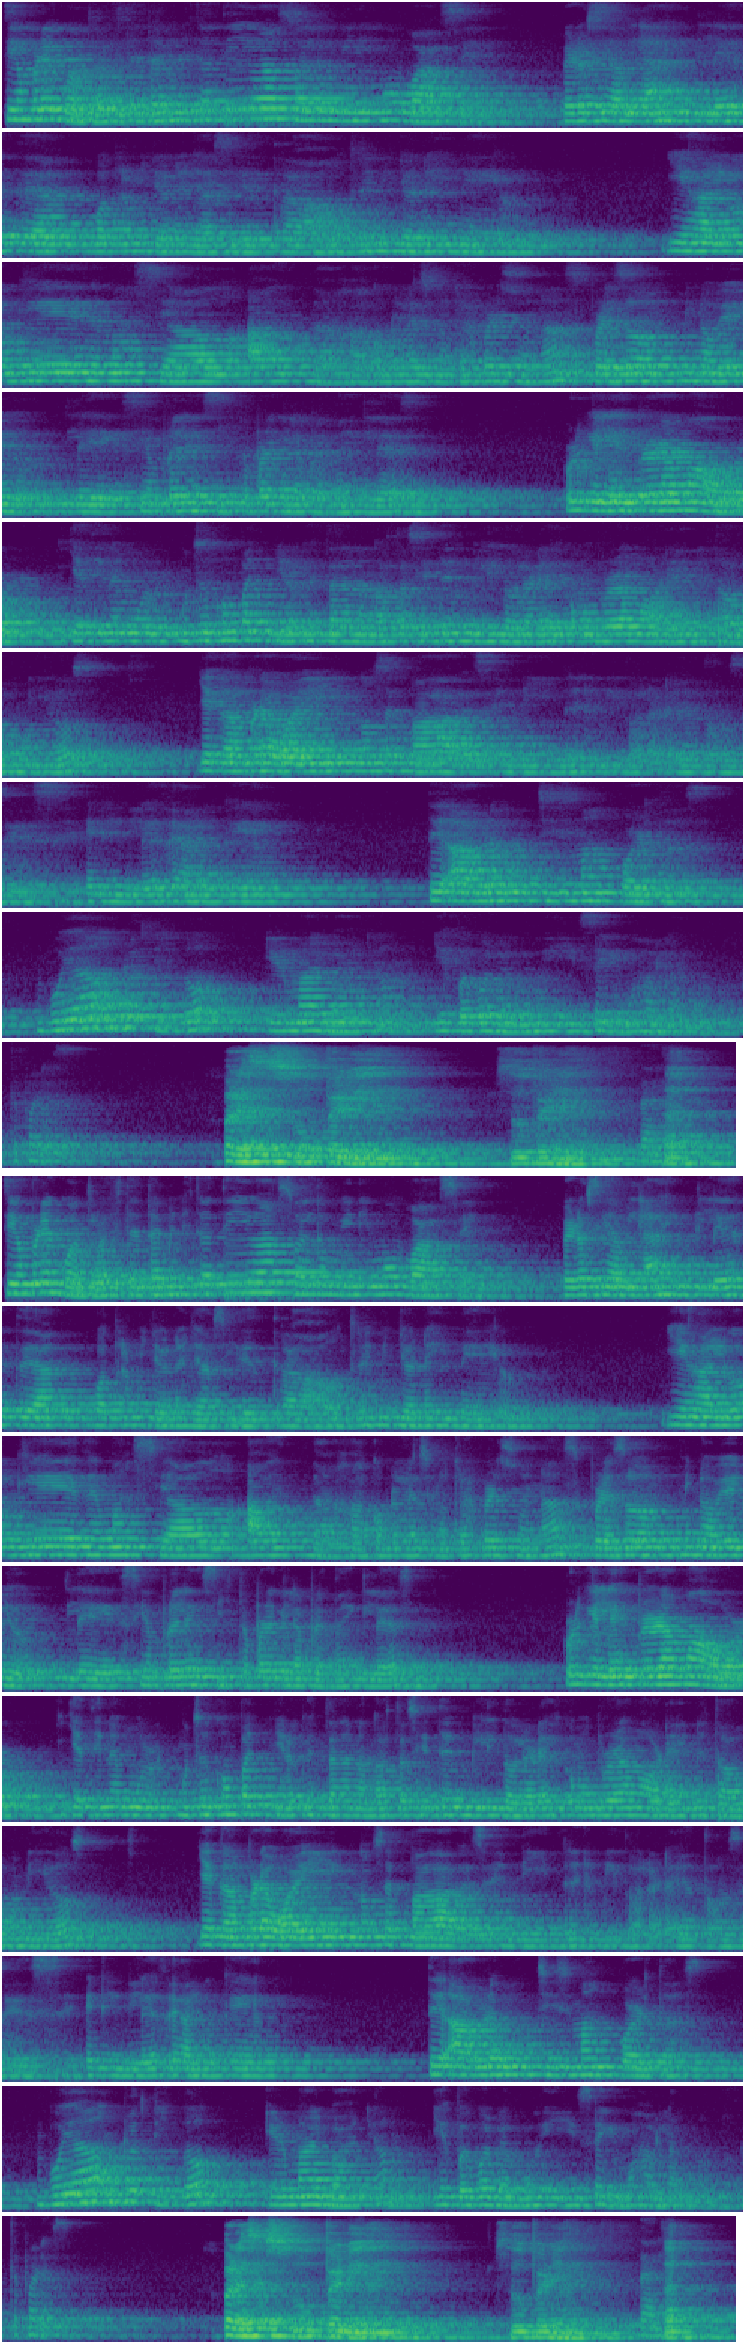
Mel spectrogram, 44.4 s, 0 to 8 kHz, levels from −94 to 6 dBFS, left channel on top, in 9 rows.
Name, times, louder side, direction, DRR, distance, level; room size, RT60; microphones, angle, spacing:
voice 1, 0.0-3.2 3.7-8.4 9.3-17.5 18.6-19.8 20.1-25.2 26.0-29.8 30.2-31.4 32.5-34.2 34.8-36.0 36.3-39.3 39.6-39.9 43.7-44.0, equal, 45° right, 2 dB, 1.2 m, -29 dB
voice 2, 41.0-42.2 42.8-43.4 43.9-44.0, right 1 dB, 65° right, 0 dB, 0.9 m, -22 dB
11.0 x 7.8 x 3.8 m, 2.3 s
head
